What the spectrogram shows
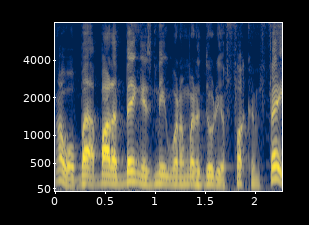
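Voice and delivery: put-on New Jersey mobster accent. Asked by another speaker to talk in a Jersey accent; Jersey mobster accent. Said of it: "You said you want me talking a Jersey accent".

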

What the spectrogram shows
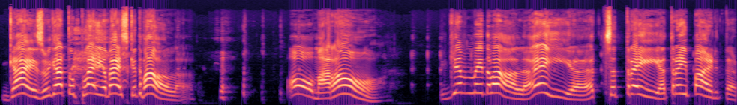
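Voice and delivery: put-on very high-pitched voice with an Italian accent. Talking basketball, imitating how the player talks: Danilo Gallinari impression. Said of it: "He talks like that".

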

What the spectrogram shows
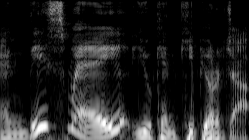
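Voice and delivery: full-on put-on German accent, swooping, with gusto. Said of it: "all I'm doing is this accent".

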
